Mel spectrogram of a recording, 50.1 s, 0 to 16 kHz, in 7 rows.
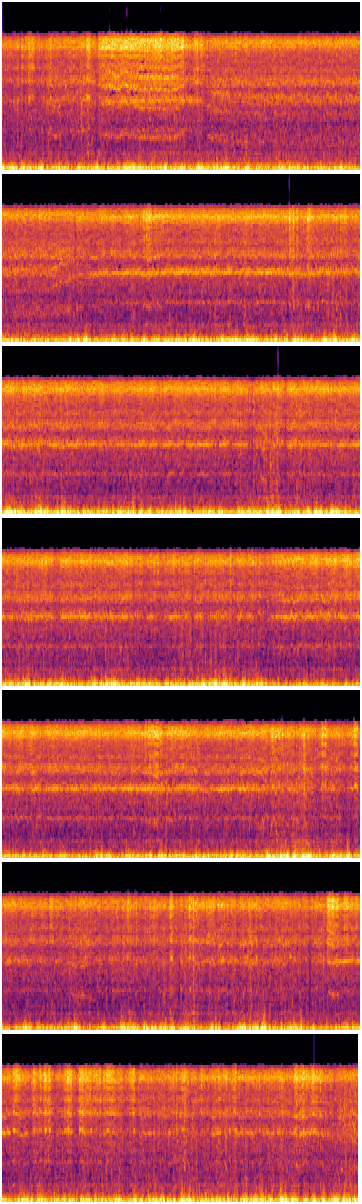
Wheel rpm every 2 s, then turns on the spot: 230, 220, 200, 200, 210, 230, 230, 240, 230, 230, 240, 240, 230, 230, 230, 230, 230, 240, 230, 230, 230, 230, 230, 230, 230.
none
